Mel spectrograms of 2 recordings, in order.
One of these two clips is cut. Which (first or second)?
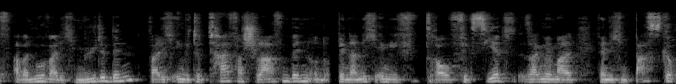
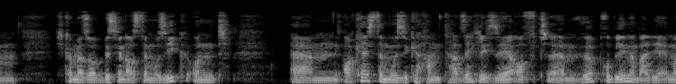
first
